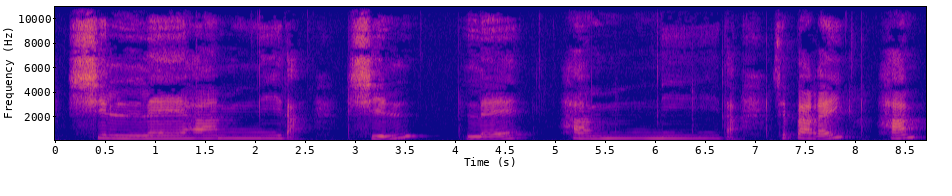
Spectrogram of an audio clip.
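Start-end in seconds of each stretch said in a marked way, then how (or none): 0.1-6.8 실례합니다 drawn out slowly, shil-le-ham-ni-da, h sounded; slow careful 실례합니다; slow demo. Shown as a demonstration. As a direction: lay out 실례합니다 syllable by syllable.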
